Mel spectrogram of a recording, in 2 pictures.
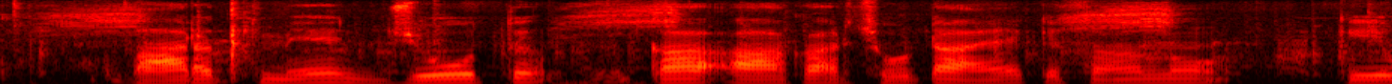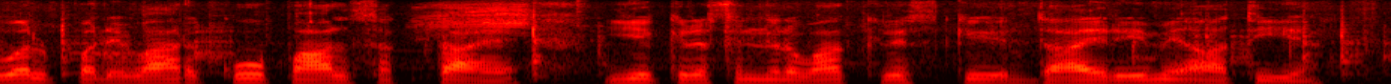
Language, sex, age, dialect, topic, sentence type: Hindi, male, 25-30, Kanauji Braj Bhasha, agriculture, statement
